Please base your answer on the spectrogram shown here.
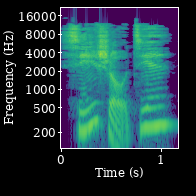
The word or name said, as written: xi3shou3jian1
